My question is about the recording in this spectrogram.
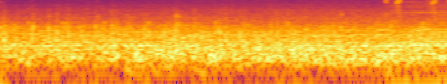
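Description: A steady rushing background noise with no distinct events, outdoor ambience on the animated episode's soundtrack.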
